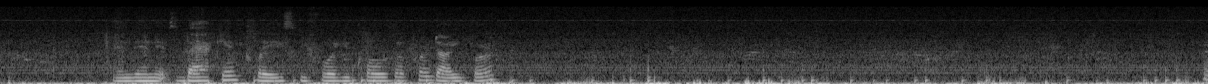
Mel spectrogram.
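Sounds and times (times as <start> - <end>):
faint steady hum: 0.0 - 12.0.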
